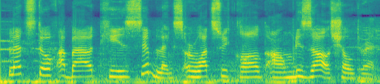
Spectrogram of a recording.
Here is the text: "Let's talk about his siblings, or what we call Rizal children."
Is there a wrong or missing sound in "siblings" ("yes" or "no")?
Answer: yes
